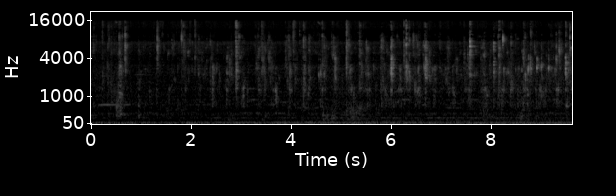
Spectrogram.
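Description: A litter of miniature schnauzer puppies lapping goat's milk from a stainless steel puppy feeding saucer: faint, quick, irregular wet clicks and laps.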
